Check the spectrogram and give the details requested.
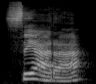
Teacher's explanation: olha como Rá é o mais forte, tem acento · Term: oxítonas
